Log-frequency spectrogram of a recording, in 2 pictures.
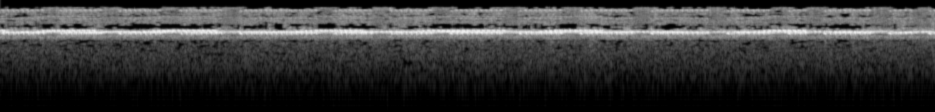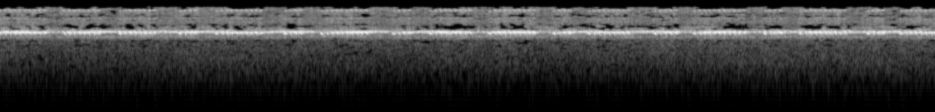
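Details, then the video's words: Insect calling nonstop: a high, steady trill, even in loudness for the whole stretch, with a faint fluttering pulse running through it and an overtone above. No other clear sounds. "Sound · Nature Sound of nature sounds scenery L · insect"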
